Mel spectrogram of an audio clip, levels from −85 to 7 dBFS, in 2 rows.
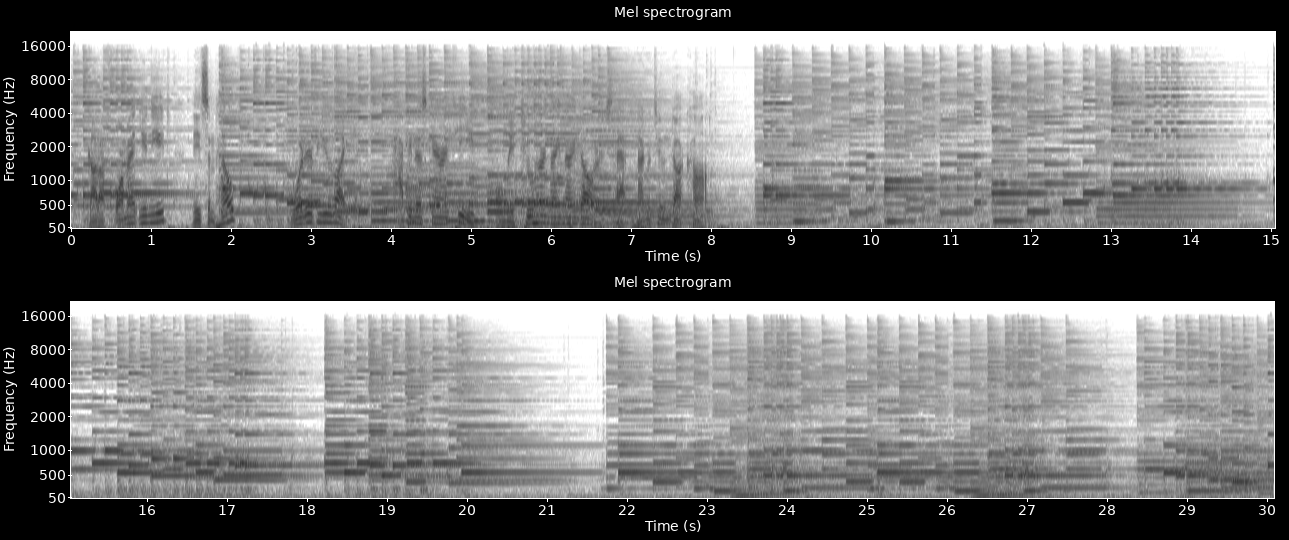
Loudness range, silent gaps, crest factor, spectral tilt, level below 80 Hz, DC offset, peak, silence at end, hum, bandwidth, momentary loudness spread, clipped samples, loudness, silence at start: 6 LU; none; 20 dB; -4 dB/octave; -36 dBFS; under 0.1%; -2 dBFS; 0 s; none; 16.5 kHz; 12 LU; under 0.1%; -21 LUFS; 0 s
